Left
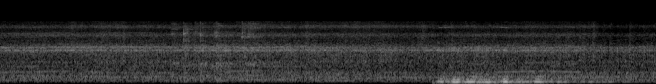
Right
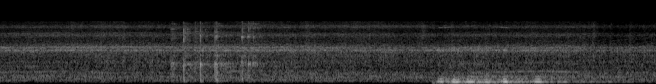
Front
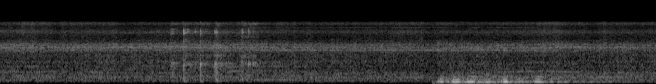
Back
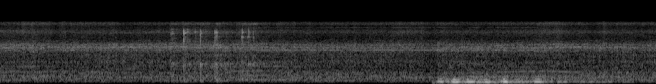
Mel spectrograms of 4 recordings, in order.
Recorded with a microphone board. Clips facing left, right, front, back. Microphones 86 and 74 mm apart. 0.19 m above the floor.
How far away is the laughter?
About 1.2 m.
